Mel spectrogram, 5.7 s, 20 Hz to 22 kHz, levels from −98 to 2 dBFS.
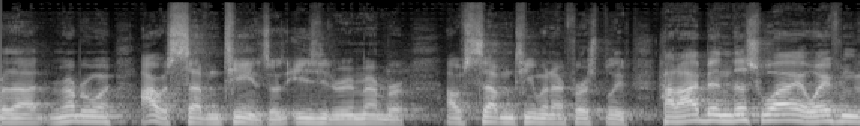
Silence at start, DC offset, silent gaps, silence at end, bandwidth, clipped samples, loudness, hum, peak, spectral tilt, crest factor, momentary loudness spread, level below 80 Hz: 0 s; under 0.1%; none; 0 s; over 20 kHz; under 0.1%; -22 LUFS; none; -4 dBFS; -5 dB/octave; 18 dB; 8 LU; -58 dBFS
